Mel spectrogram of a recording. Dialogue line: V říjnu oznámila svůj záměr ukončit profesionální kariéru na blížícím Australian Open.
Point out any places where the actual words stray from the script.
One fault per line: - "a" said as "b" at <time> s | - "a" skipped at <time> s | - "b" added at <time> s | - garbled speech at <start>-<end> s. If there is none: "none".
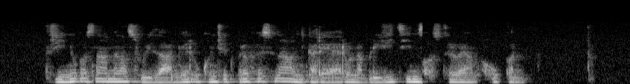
none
